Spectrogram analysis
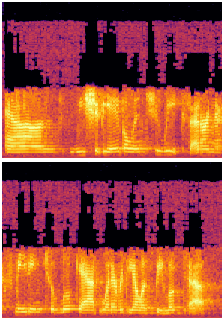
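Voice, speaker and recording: Guy running the meeting over a bad speakerphone, muffled tinny line, faint hiss, a bit high. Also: little pitch movement, normal speed. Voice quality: muffled, garbled. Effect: on a poorly working speakerphone. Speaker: meeting chair. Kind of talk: running a board meeting call.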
